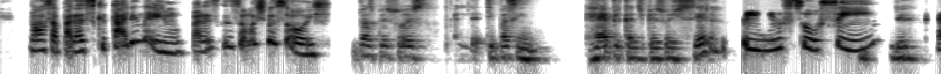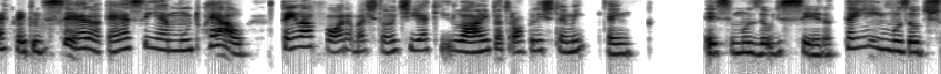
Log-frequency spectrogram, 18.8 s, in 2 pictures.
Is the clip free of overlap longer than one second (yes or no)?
yes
